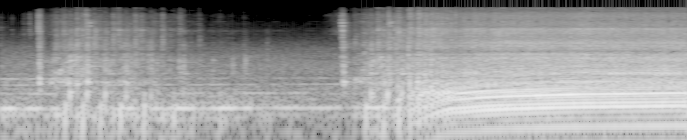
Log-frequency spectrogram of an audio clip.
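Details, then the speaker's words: Small pull-start engine (coil pack and carburetor) started after repairing its pull cord: a few pull-cord clacks, then it catches at about four seconds and settles into a steady, even run, starting cleanly. "So let's see if I had any luck with this repair, and let y'all watch me crank it for the first time today after repairing the pull cord."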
